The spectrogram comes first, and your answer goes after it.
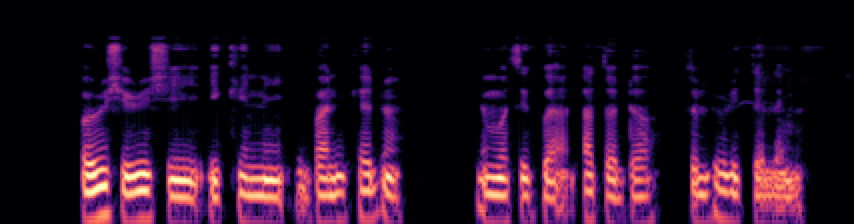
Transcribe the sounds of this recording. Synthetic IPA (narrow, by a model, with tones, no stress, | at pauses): o˧ɾi˦ʃi˧ɾi˦ʃe˧i˨kʰĩ˨˧nĩ˧i˨ba˨˧nĩ˧kɛ˦dũ˦˨ | nĩ˦mo˧ti˧ɡ͡ba̰˨la˨˦tɔ˧dɔ˧˦ | to˦lu˦ɾi˦˨tɛ̰˦˨lɛ̰˨mũ˧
